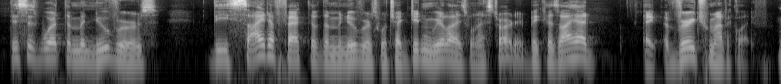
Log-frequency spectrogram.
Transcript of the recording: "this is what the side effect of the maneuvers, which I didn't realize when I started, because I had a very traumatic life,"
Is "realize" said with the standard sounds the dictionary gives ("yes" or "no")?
yes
